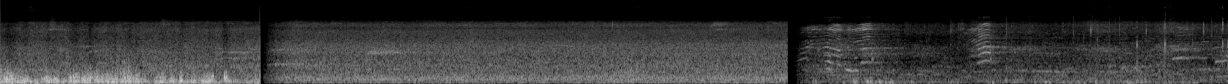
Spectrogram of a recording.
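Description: Steady background hubbub of voices, with a loud low rumble in the first couple of seconds, broken by two abrupt cuts. After the second cut, children's high voices call out as they play.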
